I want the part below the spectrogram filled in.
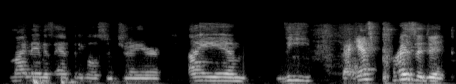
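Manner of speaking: ordinary talk, nothing marked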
